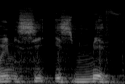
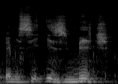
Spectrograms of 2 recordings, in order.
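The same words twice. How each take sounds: First: "Smith" ending in an English th; English-style pronunciation. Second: "Smith" said as "iz-MITCH". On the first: Vlogger trying a funk MC's name, "Smith" with English th. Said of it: "ou [name], é assim eu chamaremos". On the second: Vlogger settling what to call the MC, "[name]" said "Ismitch". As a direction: end "Smith" in a Brazilian "tch" sound. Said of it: "é assim eu chamaremos". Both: Shown as a demonstration.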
